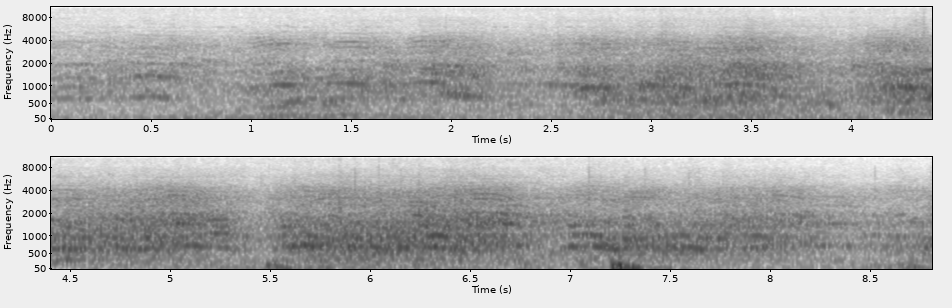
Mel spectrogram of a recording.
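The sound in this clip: A crowd chants on the lawn of an amphitheater at a vigil after a mass shooting. Many voices swell loudly in rhythmic waves, and a couple of dull thumps break through.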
